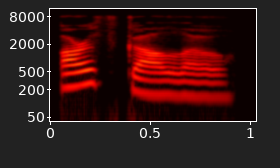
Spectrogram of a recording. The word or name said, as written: arthgallo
